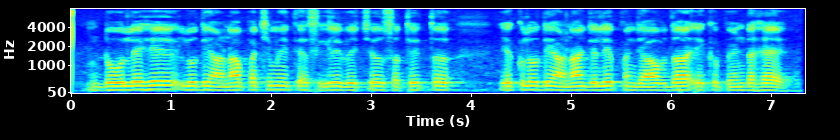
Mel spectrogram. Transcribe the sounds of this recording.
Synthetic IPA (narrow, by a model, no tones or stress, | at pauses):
ɖoːleɦeːloːd̪ejaːnãːpət͡ʃʰmẽːt̪eːəsiːlʋɪt͡ʃsət̪ʰɪt̪ | ɪkloːd̪ejaːnãːd͡ʒəleːpəɲd͡ʒaːbd̪aːʔɪkpɪɳɖɦɛː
